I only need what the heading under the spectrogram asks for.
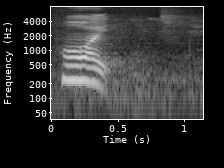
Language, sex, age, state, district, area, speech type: Manipuri, female, 30-45, Manipur, Kakching, rural, read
